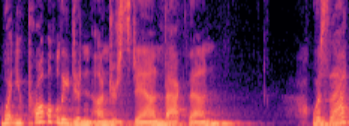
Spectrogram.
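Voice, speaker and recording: Amid audible room echo, a woman speaks in a fairly low, somewhat breathy voice with very wide pitch swings. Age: 70s. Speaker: lay speaker at church service. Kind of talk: sermon. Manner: warm, reflective.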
